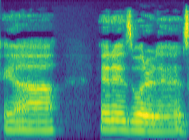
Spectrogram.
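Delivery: dry, dead-level, very monotone deadpan. Describing a group's dry, deadpan humor by example; monotone Eeyore-style voice. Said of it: "Their voices are often like very monotone".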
